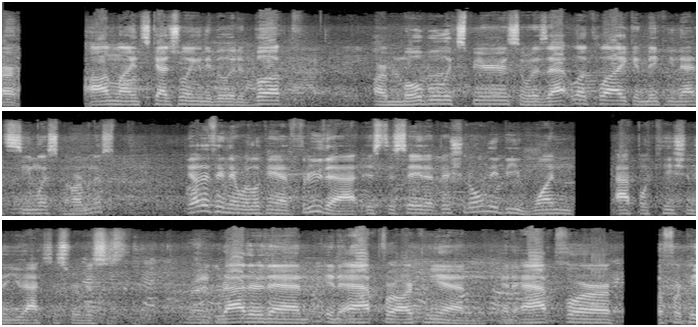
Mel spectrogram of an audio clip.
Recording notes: Interview in Action live from CHIME’s Fall Forum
